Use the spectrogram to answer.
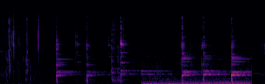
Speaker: एक बात है स्पोक्स की आवाज़। हाँ, अगर आप उन्हें बजाकर देखें, तो सभी की आवाज़ लगभग एक जैसी होनी चाहिए और वे अच्छे और कसे हुए होने चाहिए।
